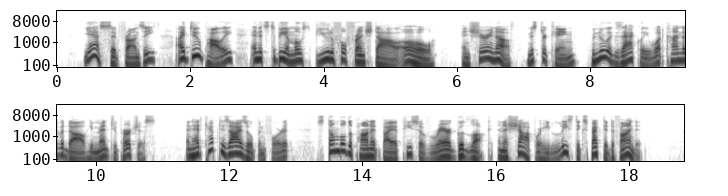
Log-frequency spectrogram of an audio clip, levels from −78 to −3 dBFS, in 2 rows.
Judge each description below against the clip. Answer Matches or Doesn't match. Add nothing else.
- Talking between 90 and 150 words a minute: Doesn't match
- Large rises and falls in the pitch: Matches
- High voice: Doesn't match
